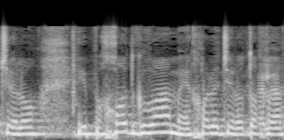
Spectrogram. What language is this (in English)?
Hebrew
